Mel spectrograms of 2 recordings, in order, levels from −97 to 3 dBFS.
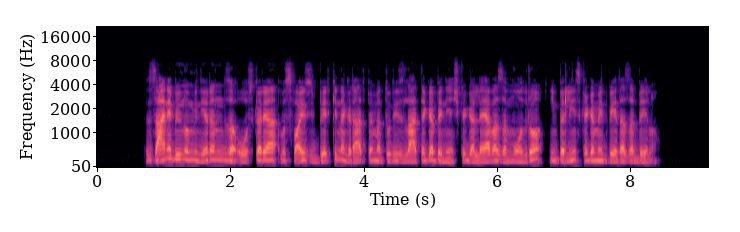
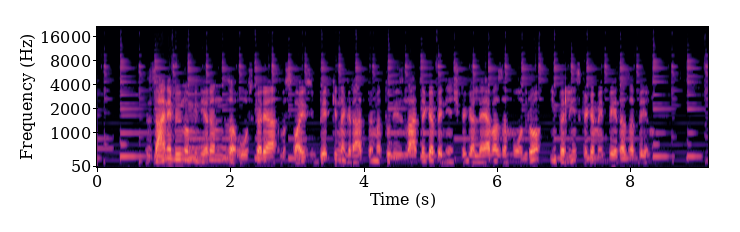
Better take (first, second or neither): first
